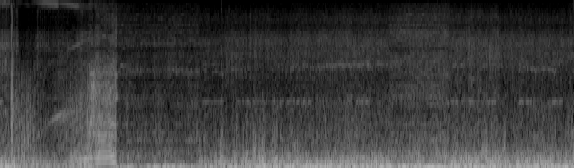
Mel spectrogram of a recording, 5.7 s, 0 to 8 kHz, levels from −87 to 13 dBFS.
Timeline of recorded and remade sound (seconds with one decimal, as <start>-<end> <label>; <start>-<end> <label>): 0.0-0.9 recorded; 0.9-2.0 remade; 2.0-3.9 recorded; 3.9-4.5 remade; 4.5-5.7 recorded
